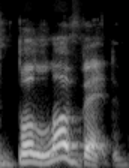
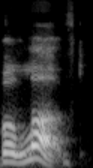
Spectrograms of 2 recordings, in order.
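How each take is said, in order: First: The word has three syllables, ending in '-ed'. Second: The word has two syllables, ending in a 'd' sound. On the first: The speaker calls it right. "That the E D should be pronounced" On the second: The speaker calls it wrong. "it is not beloved"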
